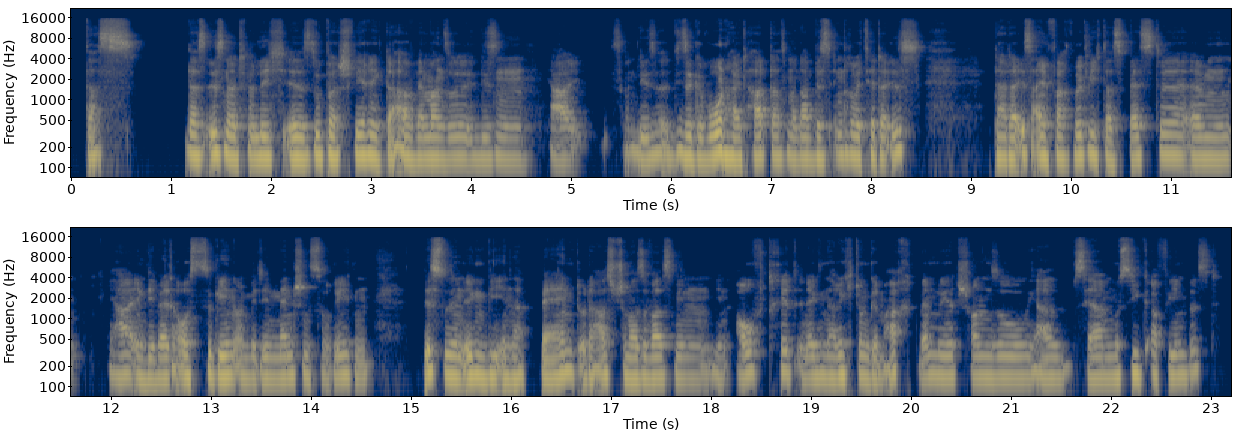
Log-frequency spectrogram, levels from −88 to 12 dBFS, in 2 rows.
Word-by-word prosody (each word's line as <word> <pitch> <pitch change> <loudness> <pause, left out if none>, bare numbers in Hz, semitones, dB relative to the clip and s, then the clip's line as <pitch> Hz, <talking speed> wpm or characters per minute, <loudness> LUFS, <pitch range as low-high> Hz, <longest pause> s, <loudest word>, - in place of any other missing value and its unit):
Das - - -1 0.5
das 155 -3 +3
ist 160 +1 +4
natürlich, 140 -1 +2
äh, 140 0 +6
super 145 0 +3
schwierig 150 0 +3
da, 140 -1 +3
wenn 140 0 +1
man 140 -1 +2
so 140 - -2
in 135 0 -3
diesen 135 -2 -4 0.2
ja, 130 0 -1 0.4
so 175 - -14
diese 155 -1 -1
diese 145 -1 +2
Gewohnheit 145 0 +4
hat, 145 0 +2
dass 145 0 -1
man 140 - -1
da 140 - +2
'n 140 - -1
bisschen 140 +1 -2
introvertierter 145 -2 +1
ist. 170 +3 -1 0.7
Da 140 -1 +1
da 140 - +5
ist - - +2
einfach 145 -1 +1
wirklich 150 0 +2
das 130 0 -2
Beste, 145 +2 -1
ähm, 140 0 -1 0.3
ja, 150 -1 -2
in 140 -2 -2
die 130 0 -1
Welt 135 0 +2
rauszugehen 145 0 +2
und 135 - -3
mit 135 - -4
den 135 0 0
Menschen 140 +1 0
zu 140 0 -8
reden. 135 - -4 0.5
Bist 170 -2 +4
du 150 - +3
denn 140 -1 +3
irgendwie 140 -1 +3
in 135 - 0
'ner 135 +1 -1
Band 155 - +1
oder - - -1
hast 150 - 0
schon 140 - -3
mal 130 - +3
sowas 135 +1 +1
wie 140 - -2
'n 135 +4 -8
wie 135 - -5
'n - - -14
Auftritt 160 +2 -3
in - - -6
irgendeiner 140 0 -1
Richtung 145 -1 -1
gemacht? 155 +4 -3
Wenn 150 +2 -2
du 145 - -1
jetzt 145 0 -2
schon 140 0 -3
so, 140 0 -2
ja, 140 -3 -2 0.2
sehr 135 -6 -2
musikaffin 145 +1 -2
bist? 165 +1 -9
140 Hz, 195 wpm, -23 LUFS, 135-150 Hz, 0.7 s, äh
